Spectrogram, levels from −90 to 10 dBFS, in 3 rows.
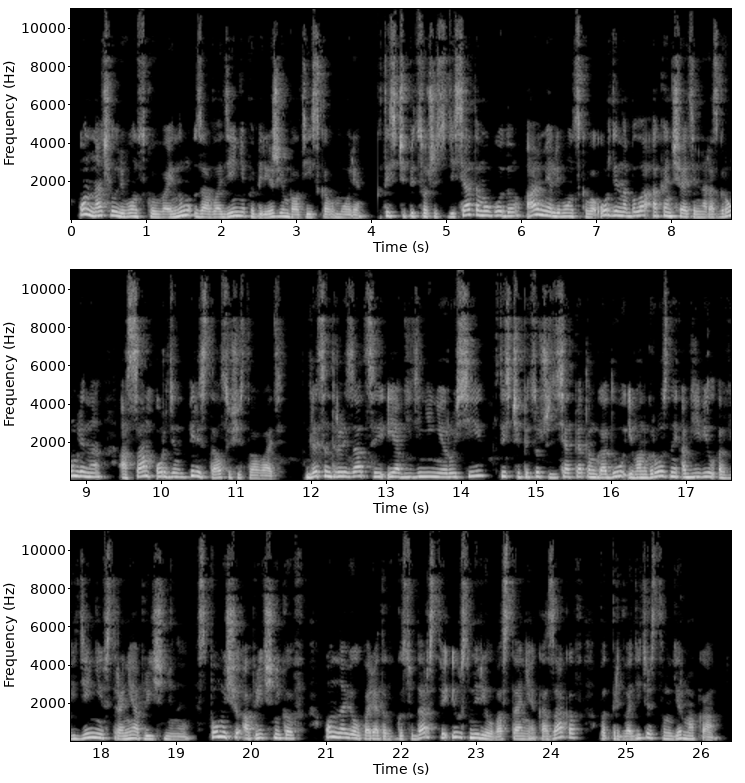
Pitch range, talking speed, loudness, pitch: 160-220 Hz, 125 wpm, -16 LUFS, 190 Hz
